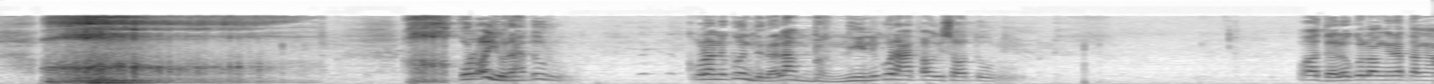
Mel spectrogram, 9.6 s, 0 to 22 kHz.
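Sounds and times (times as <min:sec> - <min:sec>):
person imitating loud rough rattling snoring: 0:00.2 - 0:03.1
speech: 0:03.1 - 0:03.9, 0:04.6 - 0:06.9, 0:08.7 - 0:09.5.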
